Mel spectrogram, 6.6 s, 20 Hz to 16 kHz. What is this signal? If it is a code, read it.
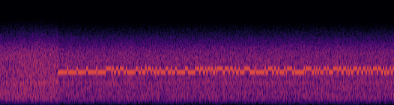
RTTY (45.45 baud, 170 Hz shift), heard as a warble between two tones, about 1280 Hz centre, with radio static. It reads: PD0V DE 9A3EYG R R …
